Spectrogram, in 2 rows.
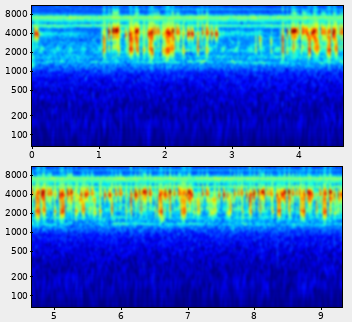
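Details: Night chorus of Uruguay harlequin frogs from a little puddle in the Pantanal's flooded savannah, captured with a Sony PCM A10 and Lom mikroUsi microphones: long runs of fast, rattling clicks, nearly continuous after the first second, above a constant high-pitched insect drone.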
